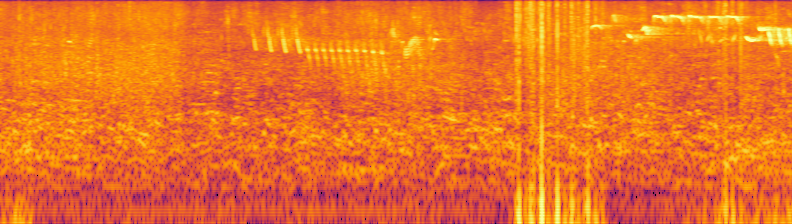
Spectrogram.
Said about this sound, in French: Dans les branches plumeuses des acacias, les moineaux pépillent à qui mieux mieux. Ils inspectent le sol dans l'espoir de trouver entre les danseurs ou sous les tables quelques miettes de galettes.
